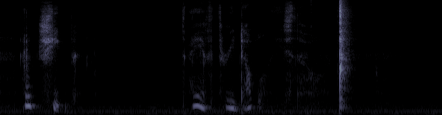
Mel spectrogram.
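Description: A small plastic toy car clicks as fingers press its lid.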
